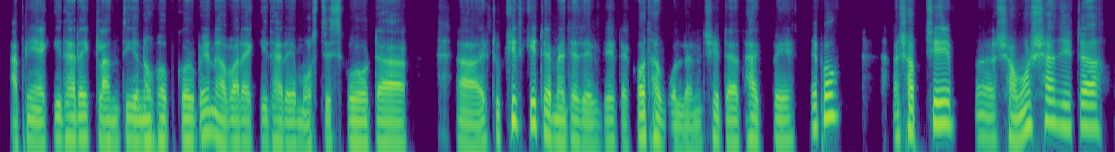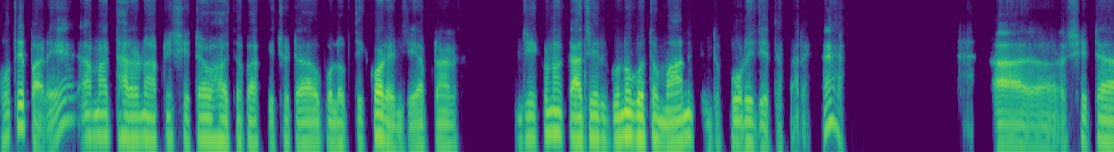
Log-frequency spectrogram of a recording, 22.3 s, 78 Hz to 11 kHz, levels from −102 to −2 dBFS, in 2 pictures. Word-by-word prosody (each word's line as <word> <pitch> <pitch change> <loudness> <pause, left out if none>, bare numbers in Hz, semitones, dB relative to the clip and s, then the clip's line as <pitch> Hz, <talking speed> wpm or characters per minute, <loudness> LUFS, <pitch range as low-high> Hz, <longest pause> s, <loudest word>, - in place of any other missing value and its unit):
আপনি 105 +3 -3
একই 125 +5 -3
ধারে 125 0 +3
ক্লান্তি 110 0 0
অনুভব 115 +1 +1
করবেন, 120 +5 +2
আবার 110 +1 +1
একই 110 +2 -7
ধারে 110 -2 0
মস্তিষ্কটা 105 +2 0 0.8
আ - - +4 0.2
একটু 130 +4 -6
খিটখিটে 200 -7 +3
মেজাজের 110 -3 0
যেটার 105 -4 -4
কথা 130 0 +4
বললেন 90 -1 -3 0.2
সেটা 120 -3 -1 0.2
থাকবে 115 -1 -1 0.3
এবং 245 +7 +7 0.8
সবচেয়ে 200 0 +5 0.3
আ - - -2 0.3
সমস্যা 160 - +4
যেটা 180 +1 +3 0.3
হতে 140 +8 +1
পারে - - -1 0.4
আমার 135 +1 -1
ধারণা 125 -1 +1
আপনি 125 - -9
সেটাও 120 +1 -1
হয়তো 115 -1 -2
বা 110 - +1
কিছুটা 105 0 -7 0.2
উপলব্ধি 100 0 -5
করেন 120 -10 +5
যে, - - -6
আপনার 95 0 -3 0.8
যেকোনো 135 +4 0
কাজের 125 +1 +4
গুণগত 130 -1 +4 0.2
মান 105 +4 +3
কিন্তু 95 -1 -14
পড়ে 110 0 +2
যেতে - - -6
পারে। - - -13 0.2
হ্যাঁ? - - -1 1.5
আ - - -13
আর 90 -3 0
সেটা 120 - -6
115 Hz, 130 wpm, -25 LUFS, 105-130 Hz, 1.5 s, এবং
